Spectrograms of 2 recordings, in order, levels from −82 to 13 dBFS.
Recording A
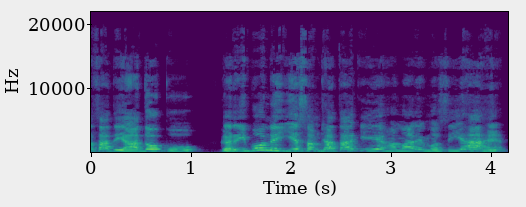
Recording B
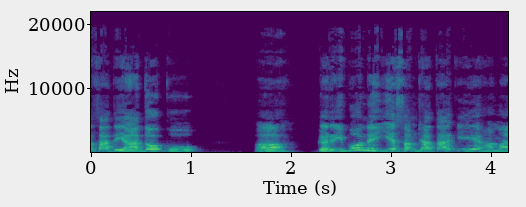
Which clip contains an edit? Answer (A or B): A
